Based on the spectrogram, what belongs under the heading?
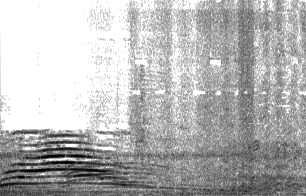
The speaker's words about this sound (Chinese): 近日，江苏常熟新庄派出所喵声一片，怎么了？这是又被一大群猫咪占领啊！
